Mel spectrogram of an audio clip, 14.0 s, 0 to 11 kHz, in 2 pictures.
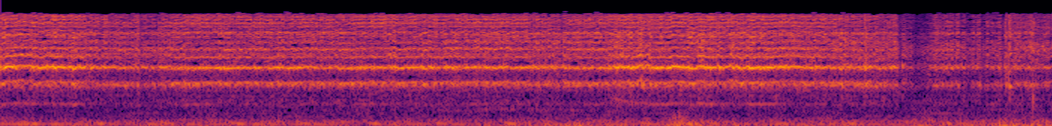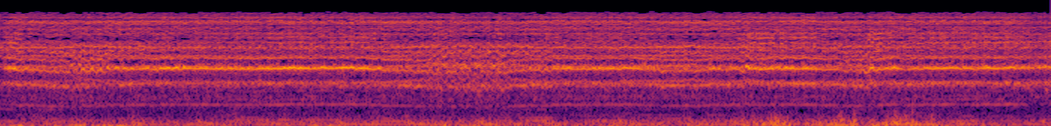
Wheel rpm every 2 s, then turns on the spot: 150, 150, 150, 150, 150, 150, 150.
none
